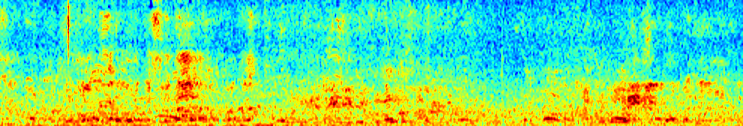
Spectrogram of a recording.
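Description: Young people shout and chatter in the distance outdoors.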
